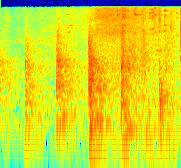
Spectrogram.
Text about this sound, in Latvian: Pirmās durvis, pie kurām ar kolēģi pieklauvējam, atver sirmgalvis.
